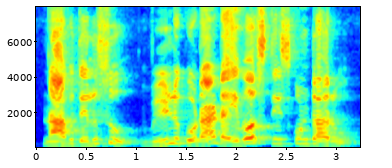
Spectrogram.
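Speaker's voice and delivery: ordinary delivery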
